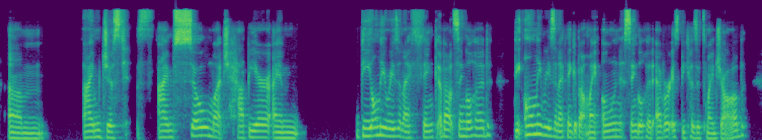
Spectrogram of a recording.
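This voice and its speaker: This woman has an ordinary speaking voice at a fairly low pitch. She talks at a moderate pace with ordinary pitch variation. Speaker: author and podcaster. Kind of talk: interview, casual chat.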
